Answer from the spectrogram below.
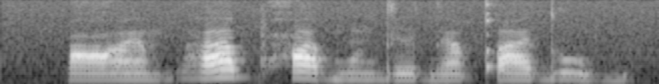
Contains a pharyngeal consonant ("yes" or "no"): yes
